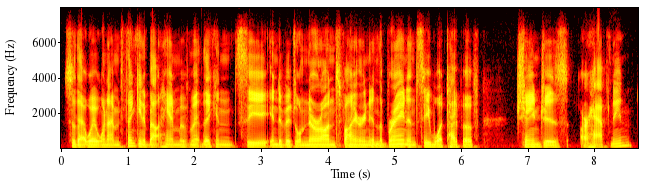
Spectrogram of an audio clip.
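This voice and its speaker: An American man in his late twenties giving a measured, matter-of-fact account as an interview guest. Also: lowish voice, level tone, gravelly, sharp tone, smooth, no room sound, highs cut off. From Ohio, United States. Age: late 20s. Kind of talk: recounting personal experience in an interview.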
